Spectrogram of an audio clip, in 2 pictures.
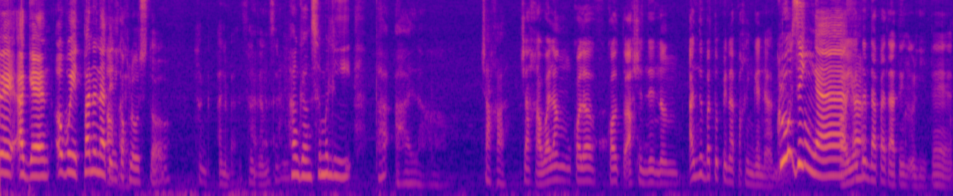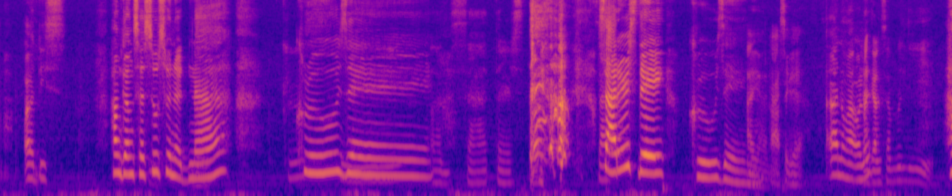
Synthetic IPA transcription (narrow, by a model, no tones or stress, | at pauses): ɛʔɐɡɛnʔowejt̪̚paːnonaːtɪnʔɪkoklowst̪o̰hɐnhɡaŋhɐŋɡaŋsɐmɐliʔpɐʔaːlɐ | t͡ʃɐka | t͡ʃɐkawɐlaŋkolovkolt̪oʔa̰k̚ʃond̪ɪnːɐŋʔɐnobɐt̪ʊŋpɪnaːpɐkɪŋɡɐna̰mɪkɹuːzɪŋːaojoɐŋd̪aːpɐt̪̚naːt̪ɪŋʔʊ̰lḭːt̪ɛ | ʔɐd̪is | hɐŋɡaŋsɐsuːsʊnod̪̚nɐ | kɹuzɪ | sat̪ɛs | saɾɛɹsd̪ej | kʰɹuzɪŋɐjo̰na̰sɪɡɛ | ɐnoŋɐʔolt̪ɡaŋsɐmʊli | h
